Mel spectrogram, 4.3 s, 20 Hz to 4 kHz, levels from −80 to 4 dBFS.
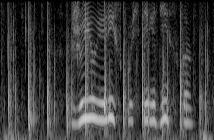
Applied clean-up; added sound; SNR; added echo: none; Run; 5 dB; none.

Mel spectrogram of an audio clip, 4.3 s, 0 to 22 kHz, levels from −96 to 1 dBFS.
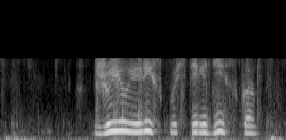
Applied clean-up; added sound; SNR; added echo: neural separator model SepFormer DNS4.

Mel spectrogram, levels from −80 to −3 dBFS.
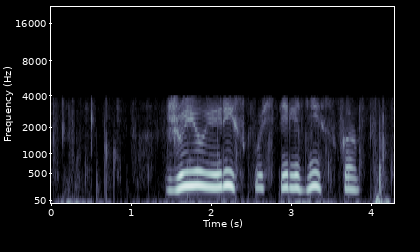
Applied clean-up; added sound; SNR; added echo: neural separator model SepFormer WHAM!.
